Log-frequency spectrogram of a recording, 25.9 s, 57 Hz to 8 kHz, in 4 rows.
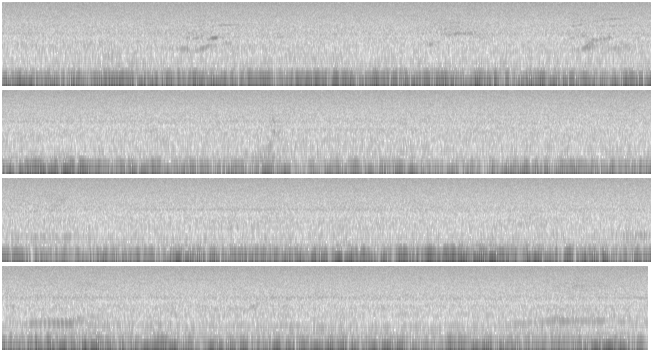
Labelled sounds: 4.4	4.8	humpback whale, 1.1 to 1.4 kHz
5.9	6.1	humpback whale, 0.80 to 1.1 kHz

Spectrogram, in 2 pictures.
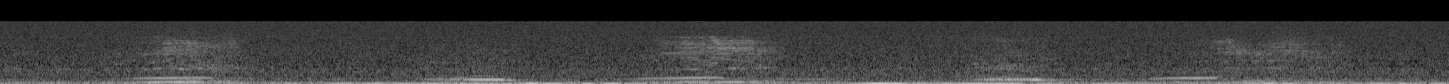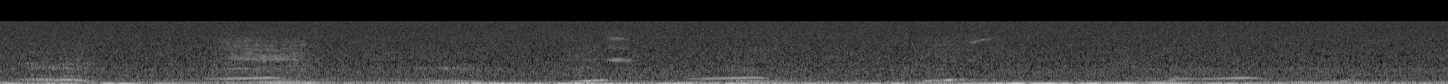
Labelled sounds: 6.6	7.5	humpback whale, 1.5 to 2.5 kHz
14.8	15.1	humpback whale, 0.80 to 0.93 kHz
16.8	17.4	humpback whale, 1.1 to 1.5 kHz
20.5	20.8	humpback whale, 1.1 to 1.3 kHz
24.2	24.4	humpback whale, 2.7 to 3.3 kHz

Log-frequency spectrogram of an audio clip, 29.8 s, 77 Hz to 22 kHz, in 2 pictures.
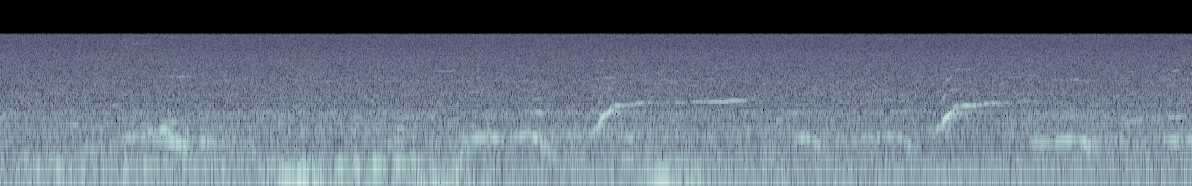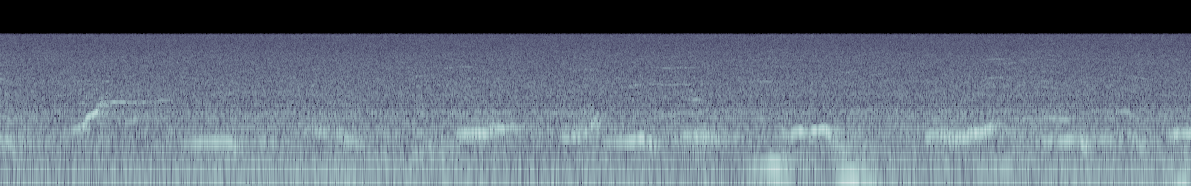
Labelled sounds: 5.4	5.7	humpback whale, 2.5 to 2.6 kHz
7.6	8.1	humpback whale, 0.80 to 1.1 kHz
8.7	9.3	humpback whale, 0.96 to 1.1 kHz
11.9	12.5	humpback whale, 0.80 to 1.0 kHz
16.1	16.5	humpback whale, 0.80 to 1.2 kHz
27.2	27.5	humpback whale, 2.0 to 2.1 kHz

